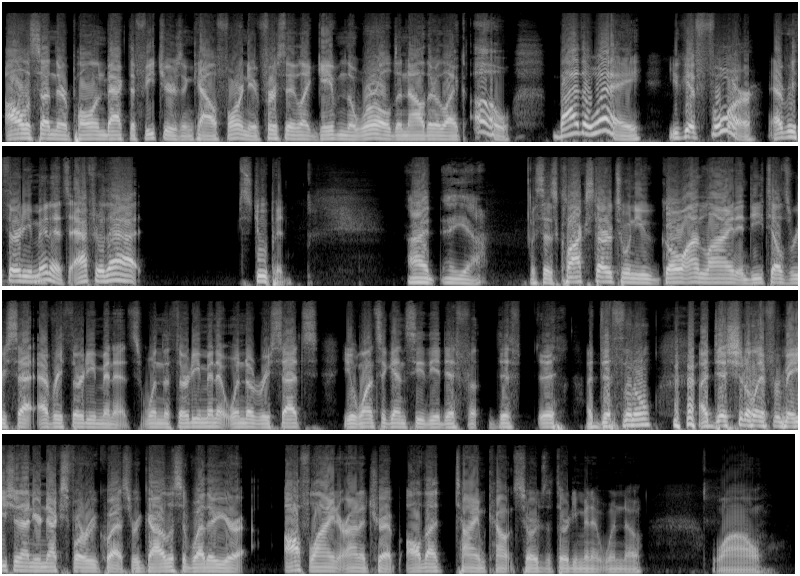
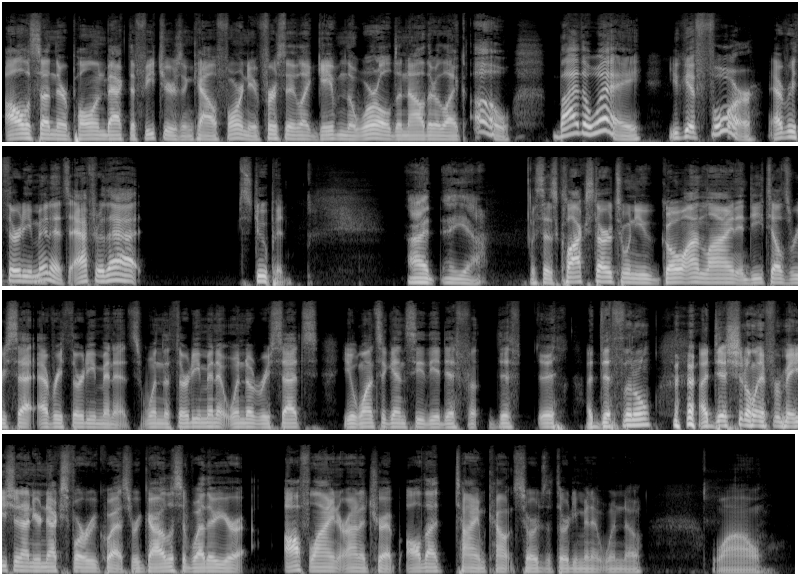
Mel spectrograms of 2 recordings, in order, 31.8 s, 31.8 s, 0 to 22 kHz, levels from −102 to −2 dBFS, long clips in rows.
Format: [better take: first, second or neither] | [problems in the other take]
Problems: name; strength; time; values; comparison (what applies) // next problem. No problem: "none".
second | distortion; slight; 6% of the sound clipped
